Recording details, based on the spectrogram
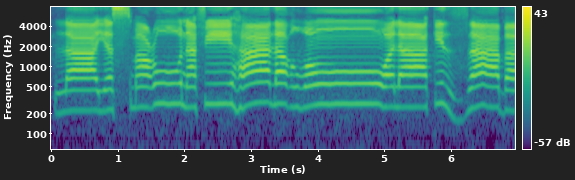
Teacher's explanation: तनवीन के बाद हुरूफ़ यरमलून में से वाव आ गया है तो यहाँ पर गुन्ना इदगाम के साथ करेंगे · और इदगाम कहते हैं कि 2 लफ्ज़ों को एक कर लिया जाए। जैसा कि वाव देखने में एक है और पढ़ने में 2 मरतबा पढ़ा जाएगा, एक मरतबा पीछे वाले लफ्ज़ के साथ मिलाकर और दूसरी मरतबा ख़ुद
